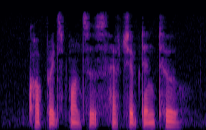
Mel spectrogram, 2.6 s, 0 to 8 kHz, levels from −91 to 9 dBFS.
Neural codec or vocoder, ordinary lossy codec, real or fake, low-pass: none; MP3, 24 kbps; real; 7.2 kHz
